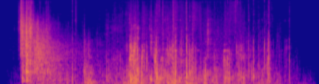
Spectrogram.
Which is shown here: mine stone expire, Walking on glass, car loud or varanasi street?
mine stone expire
